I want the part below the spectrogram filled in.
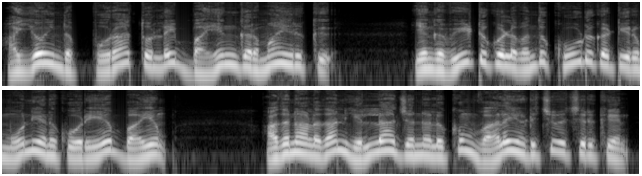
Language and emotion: Tamil, fearful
